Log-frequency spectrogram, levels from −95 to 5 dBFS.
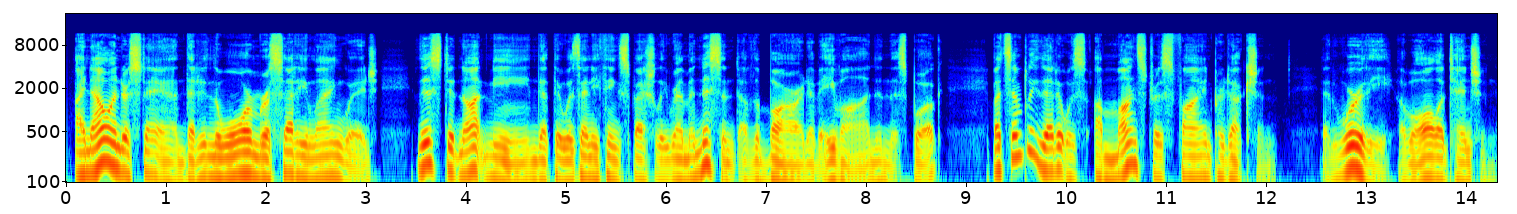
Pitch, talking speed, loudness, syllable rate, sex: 110 Hz, 170 wpm, -19 LUFS, 5.0 syllables/s, male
